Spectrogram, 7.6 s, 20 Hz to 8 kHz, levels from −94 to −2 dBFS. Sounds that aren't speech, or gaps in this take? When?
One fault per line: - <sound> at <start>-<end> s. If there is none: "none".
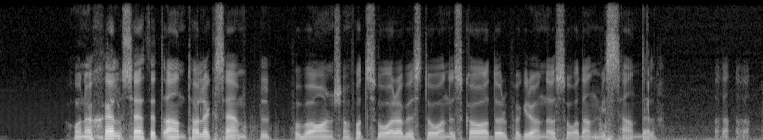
- laugh at 7.1-7.5 s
